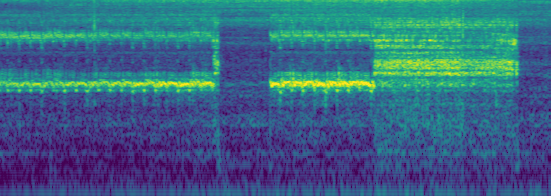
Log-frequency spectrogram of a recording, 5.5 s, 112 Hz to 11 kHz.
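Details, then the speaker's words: ZX Spectrum 128k +2 built-in tape deck loading Equinox: the lead-in tone is noticeably high and shrill, then data screech bursts. The deck seems to run far too fast, at wrong pitch, cause not identified. "That doesn't sound right at all. It seems going round really, really quickly. This ain't right. Why is the tape player going about warp speed?"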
